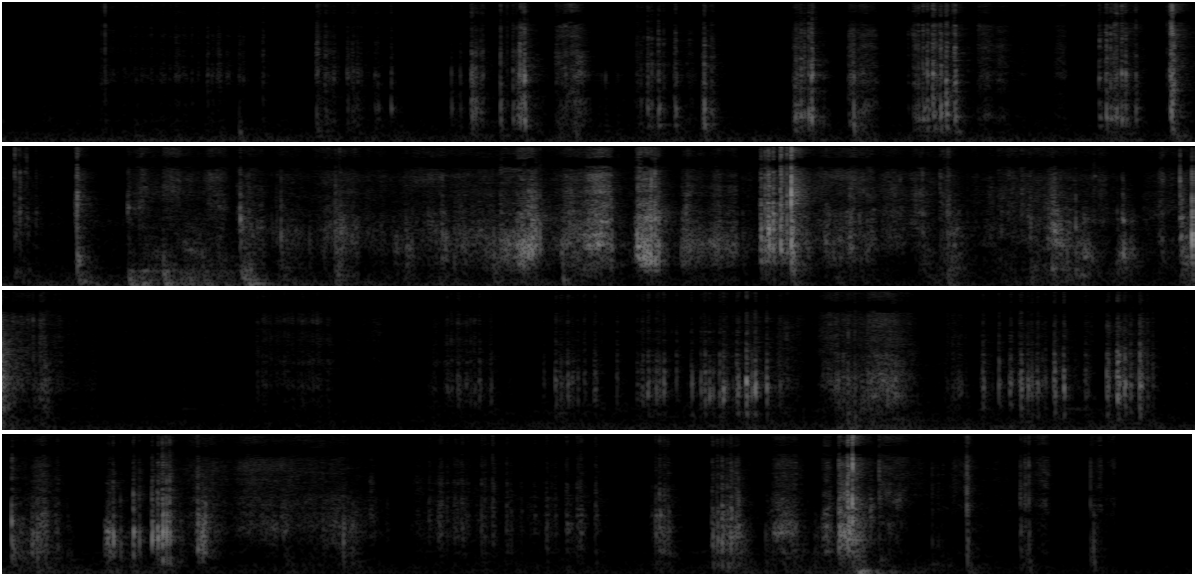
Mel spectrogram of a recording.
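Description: Scissors snip through paper to trim a scrapbook pocket, with quiet repeated cuts and rustling in uneven bursts and a short pause partway through.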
